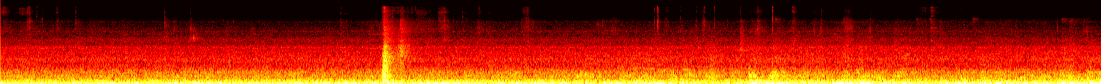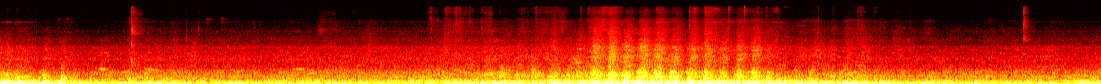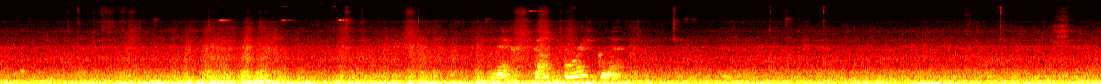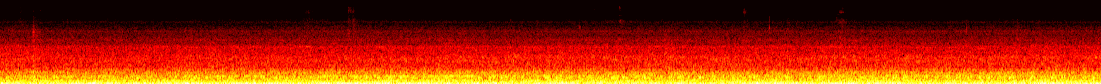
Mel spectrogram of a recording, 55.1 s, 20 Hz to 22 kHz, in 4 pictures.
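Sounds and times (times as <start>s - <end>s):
train coach rumbling over rails: 0.0s - 55.0s.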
